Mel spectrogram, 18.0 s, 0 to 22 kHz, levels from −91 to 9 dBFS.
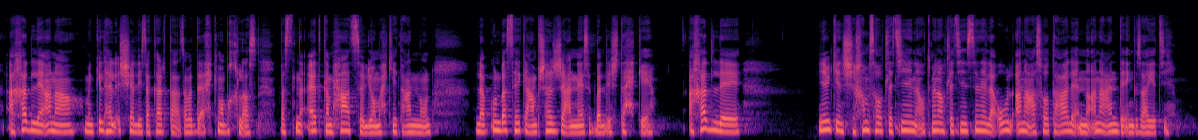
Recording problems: none

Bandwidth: 14.5 kHz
